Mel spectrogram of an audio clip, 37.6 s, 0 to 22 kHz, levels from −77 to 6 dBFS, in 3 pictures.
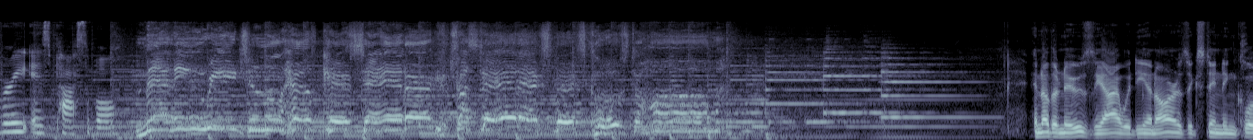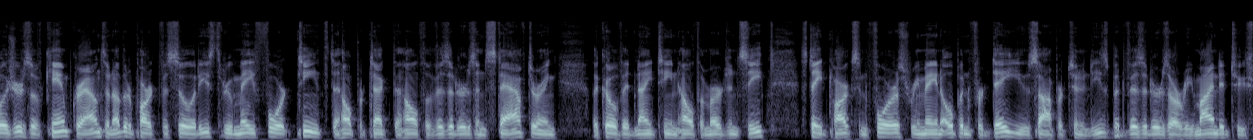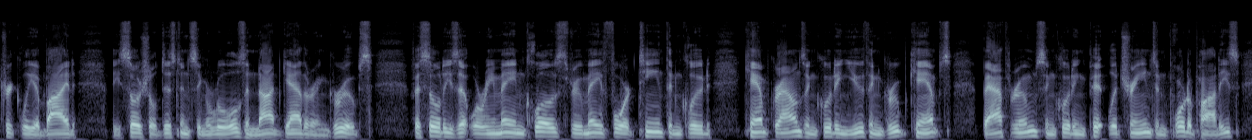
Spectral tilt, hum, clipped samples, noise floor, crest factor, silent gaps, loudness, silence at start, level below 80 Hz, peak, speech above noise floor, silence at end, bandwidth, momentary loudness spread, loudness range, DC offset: -5 dB/octave; none; under 0.1%; -42 dBFS; 16 dB; none; -20 LUFS; 0 s; -48 dBFS; -4 dBFS; 22 dB; 0.15 s; 11.5 kHz; 7 LU; 3 LU; under 0.1%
